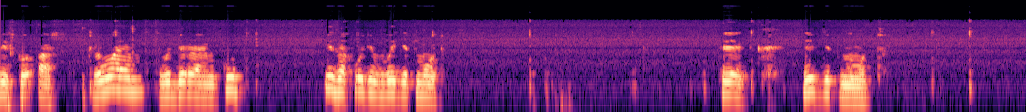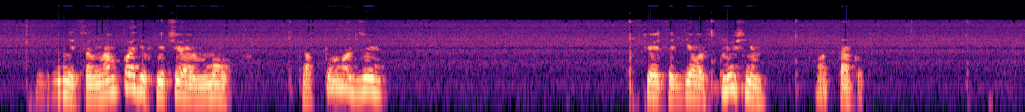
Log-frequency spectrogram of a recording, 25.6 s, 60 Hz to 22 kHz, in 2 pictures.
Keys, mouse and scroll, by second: 1.2 shift+middle drag, 1.6 click, 3.2-4.4 drag, 5.4-6.6 middle drag, 7.9-9.4 middle drag, 11.6 middle click, 13.0 KP_1, 16.4-20.5 drag, 21.0 middle click, 22.8-24.9 drag.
